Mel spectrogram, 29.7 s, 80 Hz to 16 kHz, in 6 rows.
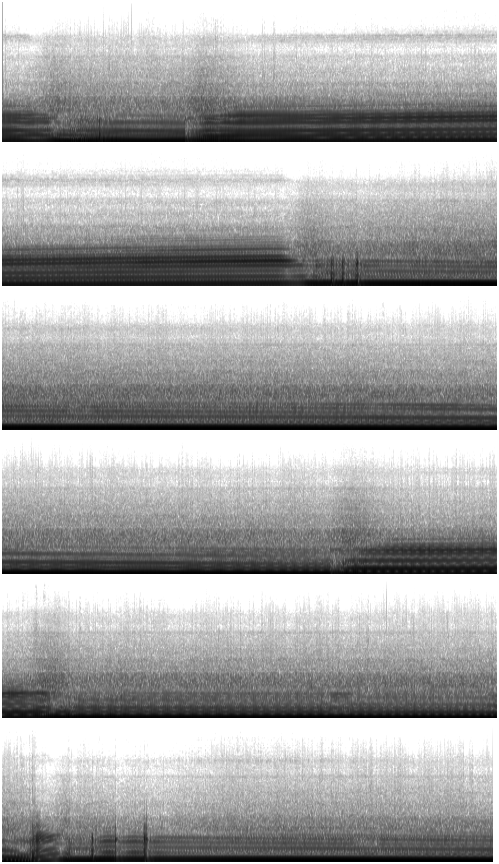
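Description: Acura RSX's K20A3 four-cylinder heard at the tip of an HKS Hi Power exhaust with a test pipe in place of the catalytic converter, while driving. The note climbs steadily for about eight seconds, drops sharply in pitch at an upshift, then drones on with the pitch slowly sagging. It breaks again at shifts about two-thirds of the way through, and dips sharply as the throttle lifts near the end before settling back into a steady cruise.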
